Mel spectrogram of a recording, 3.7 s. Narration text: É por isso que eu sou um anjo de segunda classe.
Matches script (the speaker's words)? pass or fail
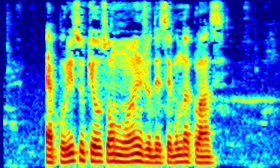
pass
